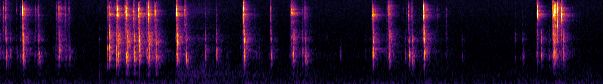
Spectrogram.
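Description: Fingertips type on a black mechanical keyboard with plastic keycaps and a metal top plate and frame, resting on a wooden desk. Sharp, bright clacks come in irregular bursts with short pauses between them, and each click dies away almost instantly.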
